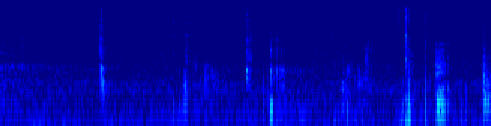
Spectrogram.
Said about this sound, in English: Hold on, let me take a sip because this is getting a little bit juicy, okay?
